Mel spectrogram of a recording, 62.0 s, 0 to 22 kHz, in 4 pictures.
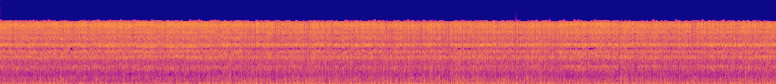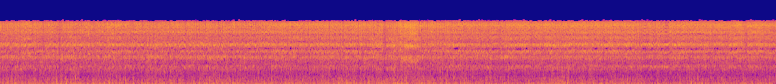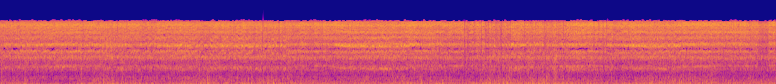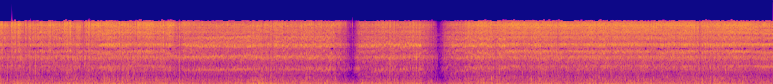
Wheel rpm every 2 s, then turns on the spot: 220, 210, 220, 220, 230, 230, 220, 220, 220, 220, 220, 230, 240, 230, 230, 230, 230, 210, 220, 220, 230, 220, 220, 230, 230, 190, 140, 100, 180, 230, 230.
none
